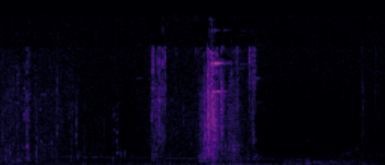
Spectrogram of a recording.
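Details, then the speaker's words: During an esports match broadcast, a female observer briefly unmutes her microphone just to sneeze, while commentators talk; sneeze. "She She unmuted just to sneeze."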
